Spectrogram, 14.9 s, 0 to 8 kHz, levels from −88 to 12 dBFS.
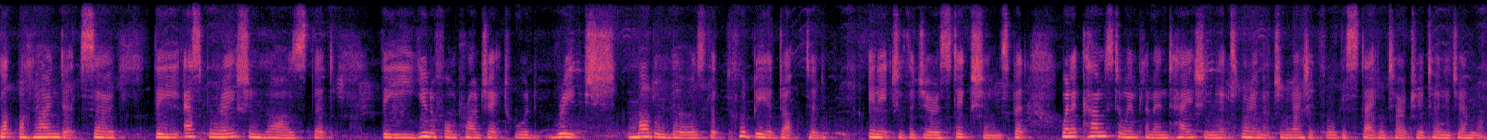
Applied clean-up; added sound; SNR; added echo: neural separator model SepFormer DNS4.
